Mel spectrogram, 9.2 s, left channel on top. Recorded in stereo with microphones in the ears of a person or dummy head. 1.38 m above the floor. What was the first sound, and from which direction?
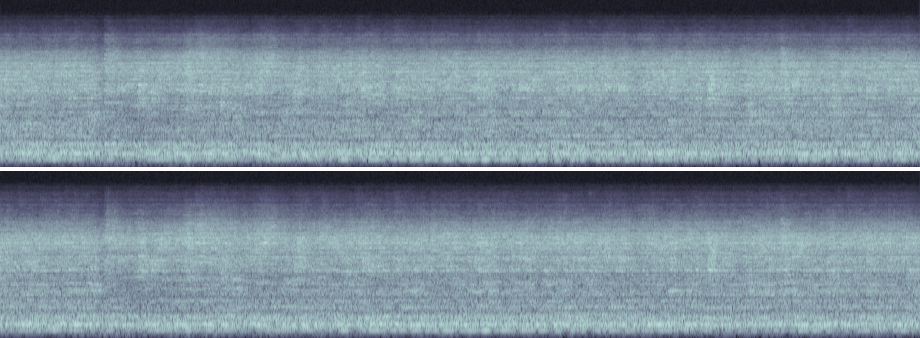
Running water, 15° left (ahead or behind).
